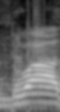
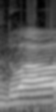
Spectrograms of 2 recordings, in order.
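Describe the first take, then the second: Both takes have the same delivery.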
